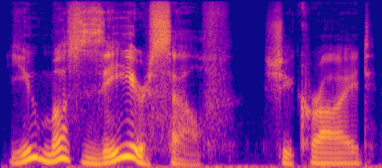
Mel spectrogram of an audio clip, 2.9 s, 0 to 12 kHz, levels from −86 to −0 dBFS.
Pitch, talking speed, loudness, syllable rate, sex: 130 Hz, 125 wpm, -18 LUFS, 2.7 syllables/s, male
